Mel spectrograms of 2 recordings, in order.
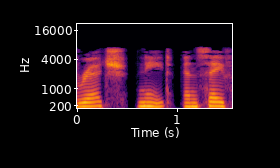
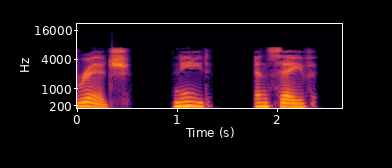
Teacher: the vowels of rich, neat, and safe are noticeably shorter than the vowels of ridge, need, and save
